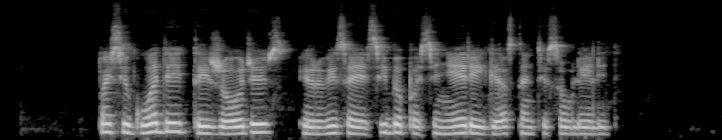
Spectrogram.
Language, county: Lithuanian, Vilnius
